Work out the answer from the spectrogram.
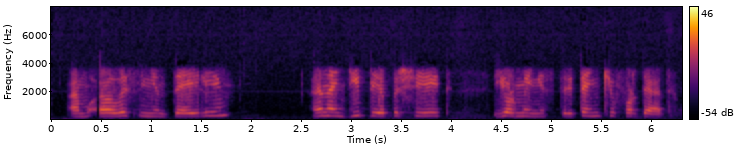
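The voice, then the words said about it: Russian or related accent. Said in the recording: “it sounded like a Russian or related accent”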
